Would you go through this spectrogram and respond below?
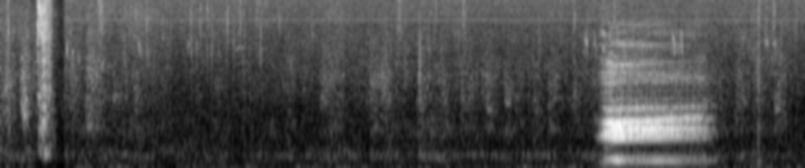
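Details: Romanian buffalo lowing: a single loud, resonant moo lasting about a second, rich and harmonic, arriving after several seconds of steady background rumble and a brief knock near the start.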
